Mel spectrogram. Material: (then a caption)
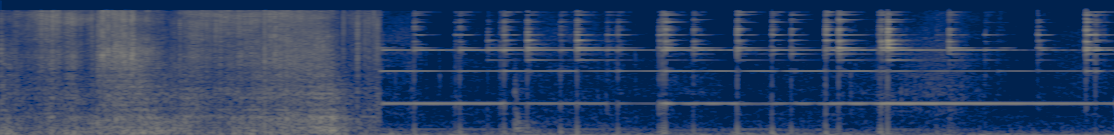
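Ceramic. Fingertips and nails of both hands scratch and tap a flat, solid bathroom wall of small textured beige ceramic tiles beside a round mirror, with the microphone held close to the wall. A dense, hissy scratching runs for about two seconds, then gives way to a string of sharp, bright, short clicking taps over a faint steady tone.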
